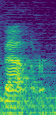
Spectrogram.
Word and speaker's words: Battler: problem's my own name battler is made up of the characters are fighting person and it's pronounced battler put it all together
